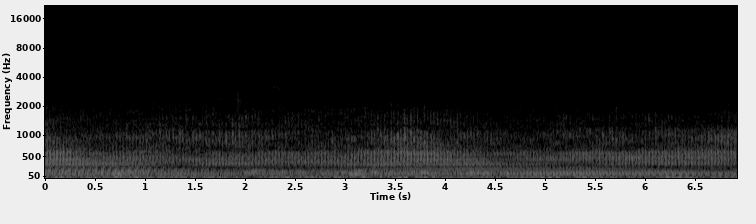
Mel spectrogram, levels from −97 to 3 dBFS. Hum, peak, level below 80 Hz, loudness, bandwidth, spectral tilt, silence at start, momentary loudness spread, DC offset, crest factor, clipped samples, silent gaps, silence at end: none; -44 dBFS; -72 dBFS; -62 LUFS; 4.6 kHz; -9.5 dB/octave; 0 s; 5 LU; under 0.1%; 16 dB; under 0.1%; none; 0 s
